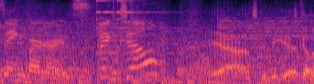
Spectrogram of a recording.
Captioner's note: bell chimes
